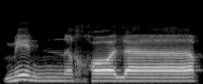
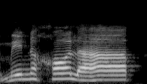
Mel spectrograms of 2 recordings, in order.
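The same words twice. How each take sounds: First: The vowel in khalaq is drawn out long. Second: The vowel in khalaq is kept short. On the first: The speaker calls it right. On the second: The speaker calls it wrong.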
